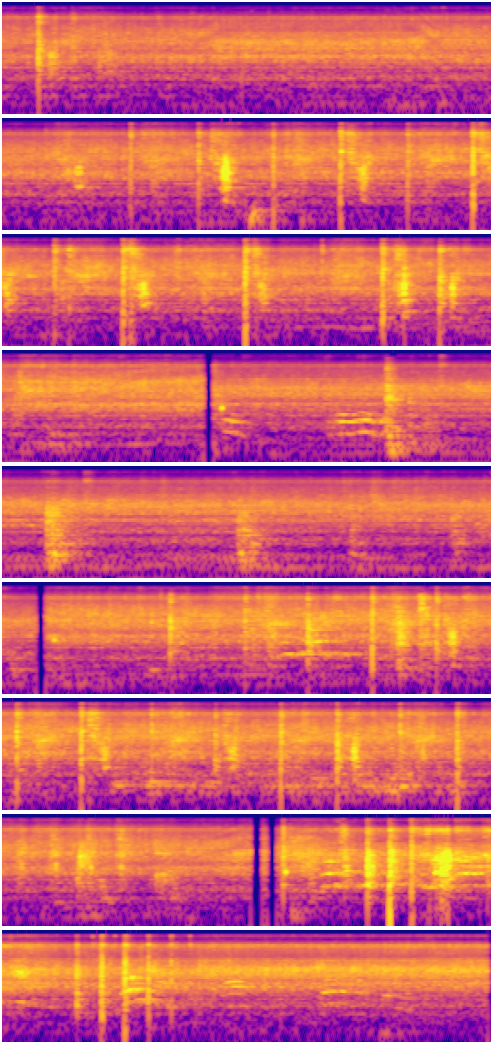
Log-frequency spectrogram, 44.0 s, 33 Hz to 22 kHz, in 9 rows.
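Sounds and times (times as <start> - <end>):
gravy sizzling in a pan: 0.0 - 44.0
metal spatula scraping a pan: 5.4 - 15.3, 26.0 - 36.1.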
